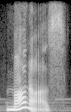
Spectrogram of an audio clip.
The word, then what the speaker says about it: Mannaz: Mannaz m a n n a z is humanity itself.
